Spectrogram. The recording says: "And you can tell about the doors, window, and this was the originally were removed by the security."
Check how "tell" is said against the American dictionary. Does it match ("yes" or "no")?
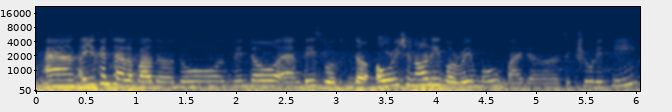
yes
